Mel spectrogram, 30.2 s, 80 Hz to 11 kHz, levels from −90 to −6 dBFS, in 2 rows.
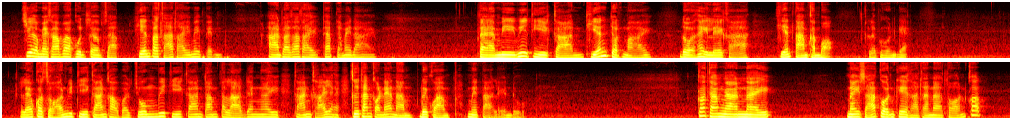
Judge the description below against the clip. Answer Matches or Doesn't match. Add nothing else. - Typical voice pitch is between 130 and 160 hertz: Matches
